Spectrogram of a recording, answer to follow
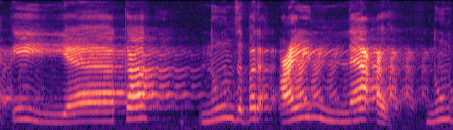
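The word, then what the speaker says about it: إياك: یہاں پہ یا کے ساتھ الف ہے اور کوئی بھی حروف کے آگے الف آ جائے تو ہم نے اس کو تھوڑا سا لمبا کرنا ہے اور یا کو نرم لہجے سے پڑھنا ہے. الف زیر یا ای. یا. کاف زبر کا، کاف کو پتلا پڑھنا ہے.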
